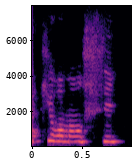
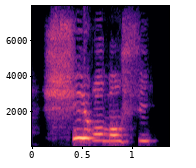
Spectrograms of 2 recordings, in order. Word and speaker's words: chiromancie: C'est pour ça qu'on ne dit pas chiromancie ou chirologie, comme on pourrait le croire pour chirurgien. Non, non, non. On dit chiromancie, chirologie, comme un chiropracteur aussi.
